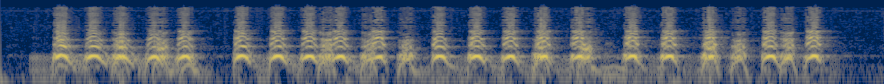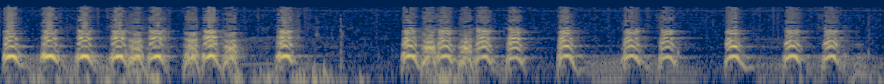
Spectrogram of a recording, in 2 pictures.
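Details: Alert Bhotia dog Dabu Goli guarding at evening: long, rapid runs of loud, ringing barks, nearly continuous, broken by a few brief pauses.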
